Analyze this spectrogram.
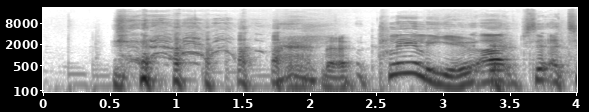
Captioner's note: laughs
